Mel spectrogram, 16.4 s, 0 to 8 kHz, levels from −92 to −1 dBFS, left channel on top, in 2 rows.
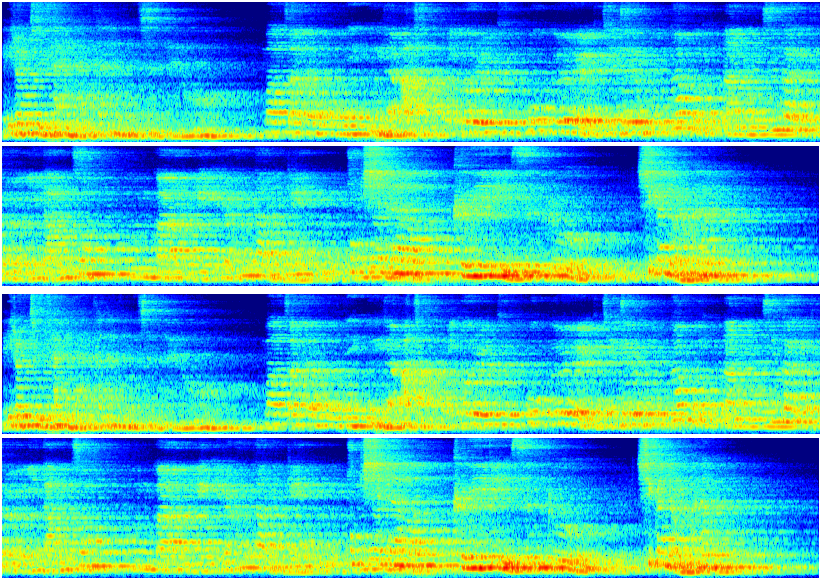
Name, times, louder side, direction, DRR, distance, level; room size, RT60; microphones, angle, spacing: voice 1, 0.0-2.2 3.4-4.0 11.7-12.4 12.7-14.0 14.5-15.3, equal, 20° right, -8 dB, 2.8 m, -21 dB
voice 2, 2.6-12.4, left 1 dB, ahead, -16 dB, 2.9 m, -26 dB
13.0 x 9.7 x 3.8 m, 2.8 s
head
